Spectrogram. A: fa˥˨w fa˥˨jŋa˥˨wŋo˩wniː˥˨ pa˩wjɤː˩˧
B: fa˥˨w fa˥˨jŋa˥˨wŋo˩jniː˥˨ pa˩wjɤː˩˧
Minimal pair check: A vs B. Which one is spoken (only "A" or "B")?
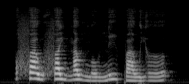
A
